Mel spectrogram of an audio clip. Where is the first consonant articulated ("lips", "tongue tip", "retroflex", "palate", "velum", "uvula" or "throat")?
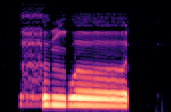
throat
